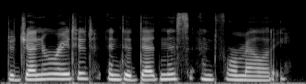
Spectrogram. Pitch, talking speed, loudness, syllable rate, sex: 225 Hz, 100 wpm, -17 LUFS, 5.3 syllables/s, female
